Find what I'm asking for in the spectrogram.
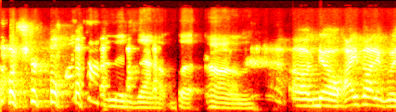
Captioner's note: laughing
